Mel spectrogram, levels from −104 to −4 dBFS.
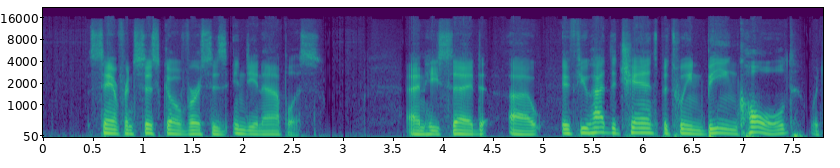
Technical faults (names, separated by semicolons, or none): low bit depth without dither; sample clock jitter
